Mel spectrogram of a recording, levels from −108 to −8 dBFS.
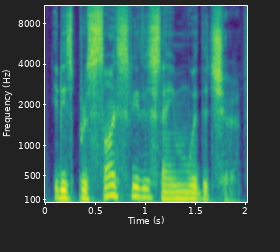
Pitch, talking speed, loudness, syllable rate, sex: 120 Hz, 240 wpm, -15 LUFS, 5.9 syllables/s, male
